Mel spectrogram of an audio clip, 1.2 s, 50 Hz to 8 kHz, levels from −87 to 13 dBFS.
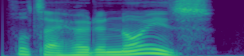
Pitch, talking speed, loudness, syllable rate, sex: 150 Hz, 245 wpm, -15 LUFS, 5.6 syllables/s, male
